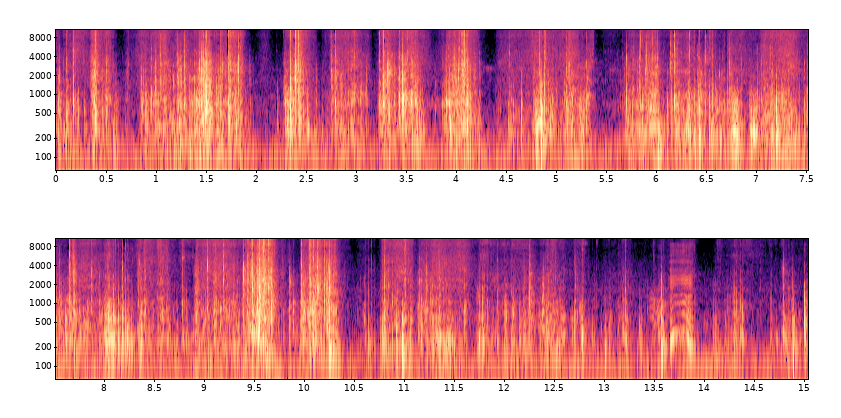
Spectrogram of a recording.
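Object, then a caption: Glossy wrapping paper over a gift box. Long-nailed fingertips tap and rub the face of a gift box wrapped in glossy red Christmas paper. Sharp, bright crinkles and crackly taps come in uneven bursts over a soft rustle, with louder sweeps now and then.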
